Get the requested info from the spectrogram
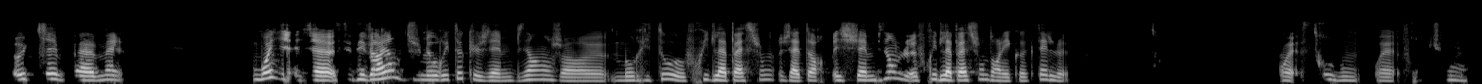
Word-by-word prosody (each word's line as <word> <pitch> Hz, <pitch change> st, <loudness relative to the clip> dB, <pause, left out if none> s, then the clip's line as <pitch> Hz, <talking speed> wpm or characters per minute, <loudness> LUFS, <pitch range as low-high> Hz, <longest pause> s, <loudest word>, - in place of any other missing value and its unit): OK, 240 Hz, +1 st, +1 dB
pas 195 Hz, -2 st, +5 dB
mal. 215 Hz, +2 st, -2 dB, 1.3 s
Moi, 260 Hz, +6 st, +6 dB
il -, -, -7 dB
y -, -, -16 dB
a -, -, -3 dB
il 190 Hz, -, -15 dB
y -, -, +9 dB
a 190 Hz, -2 st, +8 dB
c'est 235 Hz, -, -17 dB
des 230 Hz, 0 st, +2 dB
variantes 275 Hz, +7 st, +6 dB
du 215 Hz, +1 st, -11 dB
mojito 210 Hz, +5 st, -1 dB
que 215 Hz, -7 st, -4 dB
j'aime 175 Hz, -1 st, -2 dB
bien, 215 Hz, +4 st, -2 dB
genre, 170 Hz, -4 st, -2 dB
heu, 165 Hz, -1 st, -4 dB
mojito 190 Hz, +4 st, -4 dB
au -, -, -3 dB
fruit 225 Hz, +5 st, -9 dB
de 210 Hz, -, -1 dB
la 195 Hz, -2 st, +7 dB
passion, 195 Hz, +5 st, -1 dB
j'adore. 180 Hz, -1 st, 0 dB
J'aime 195 Hz, +1 st, 0 dB
bien 290 Hz, +10 st, -4 dB
le 195 Hz, -9 st, -2 dB
fruit 235 Hz, +6 st, -5 dB
de 215 Hz, -, -1 dB
la 200 Hz, -2 st, +9 dB
passion 195 Hz, +4 st, +2 dB
dans 190 Hz, -5 st, -2 dB
les 165 Hz, -1 st, -2 dB
cocktails. 180 Hz, +2 st, -5 dB, 2.1 s
Ouais, -, -, -2 dB
c'est -, -, -25 dB
trop 230 Hz, -, -9 dB
bon, 185 Hz, -1 st, -9 dB, 0.2 s
ouais, 170 Hz, -2 st, -6 dB
franchement. 190 Hz, 0 st, -15 dB
200 Hz, 175 wpm, -22 LUFS, 180-225 Hz, 2.1 s, y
